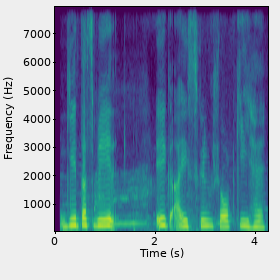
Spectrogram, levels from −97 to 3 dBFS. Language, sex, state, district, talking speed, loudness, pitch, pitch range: Hindi, female, Odisha, Sambalpur, 100 wpm, -16 LUFS, 225 Hz, 210-245 Hz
